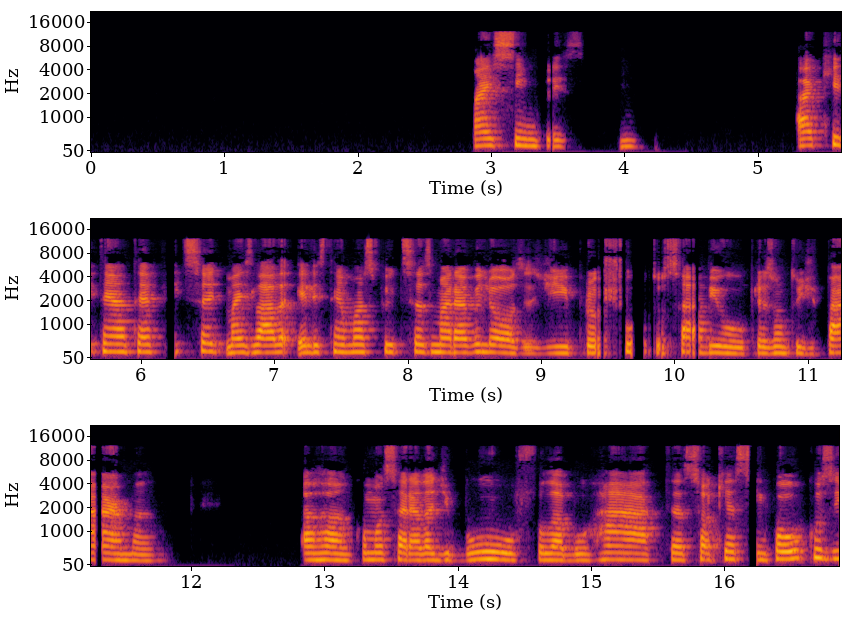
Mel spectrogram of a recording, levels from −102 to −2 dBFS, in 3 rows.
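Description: Soft-edged dropouts interrupt the speech at 3.44–3.47 s, 6.19–6.26 s, 11.28–11.34 s and 16.18–16.25 s. From 9.41 to 10.19 s there is a stuttering cluster of gaps, the longest about a tenth of a second. This is AAC frame loss with muting. The decoder replaced the missing frames with silence, and the overlapping windows fade each hole in and out. The gap lengths fit the 10 ms frames of the low-delay AAC the clip likely uses.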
